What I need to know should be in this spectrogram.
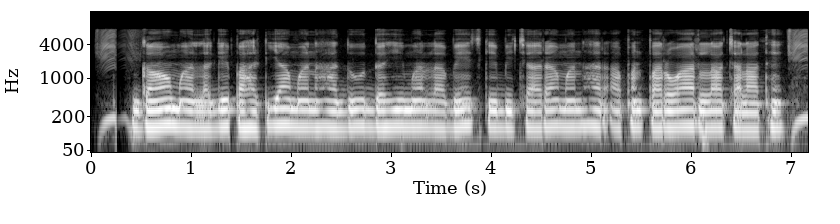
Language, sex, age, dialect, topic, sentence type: Chhattisgarhi, male, 18-24, Northern/Bhandar, agriculture, statement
